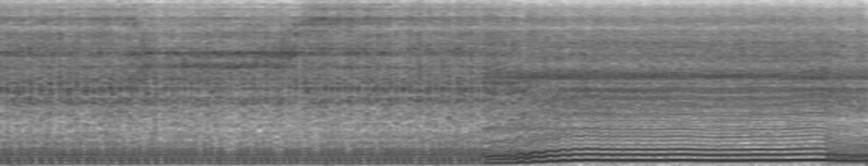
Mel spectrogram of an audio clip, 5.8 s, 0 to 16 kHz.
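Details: Bolens MTD BL-160 25cc two-stroke weed trimmer, after carburetor cleaning and low mixture screw reset (bottomed, then turned out), choke off: steady buzzy idle, then clean quick rise to smooth, even high-rev scream at full throttle; idles and runs properly.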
